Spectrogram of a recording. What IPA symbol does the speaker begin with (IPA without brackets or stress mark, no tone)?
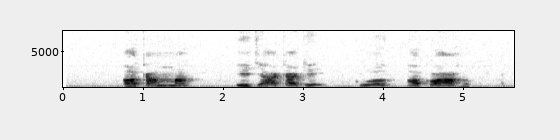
ɔ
